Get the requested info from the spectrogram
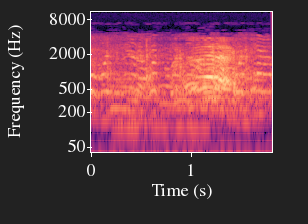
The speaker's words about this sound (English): what's all this crowd here in the corridor for?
